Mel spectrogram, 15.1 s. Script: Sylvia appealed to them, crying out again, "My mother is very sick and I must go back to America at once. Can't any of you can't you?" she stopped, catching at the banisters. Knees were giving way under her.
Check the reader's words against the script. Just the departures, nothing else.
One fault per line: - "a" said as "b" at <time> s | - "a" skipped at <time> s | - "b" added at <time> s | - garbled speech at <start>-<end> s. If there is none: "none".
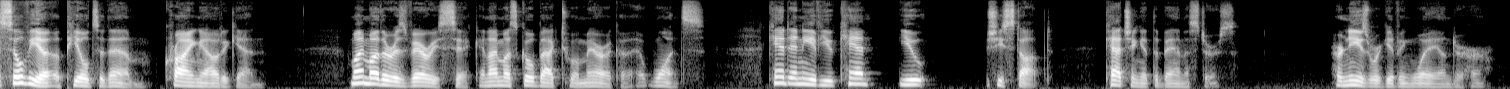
- "Her" added at 13.3 s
